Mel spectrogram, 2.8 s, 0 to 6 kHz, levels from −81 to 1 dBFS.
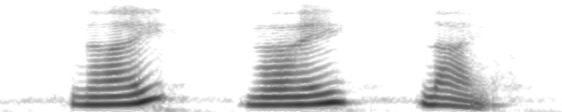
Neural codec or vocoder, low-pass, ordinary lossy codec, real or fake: codec, 16 kHz in and 24 kHz out, 0.4 kbps, LongCat-Audio-Codec, four codebook decoder; 5.4 kHz; none; fake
